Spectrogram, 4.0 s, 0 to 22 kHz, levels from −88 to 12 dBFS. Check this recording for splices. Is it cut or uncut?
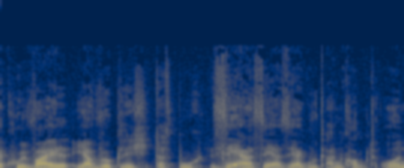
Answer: uncut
